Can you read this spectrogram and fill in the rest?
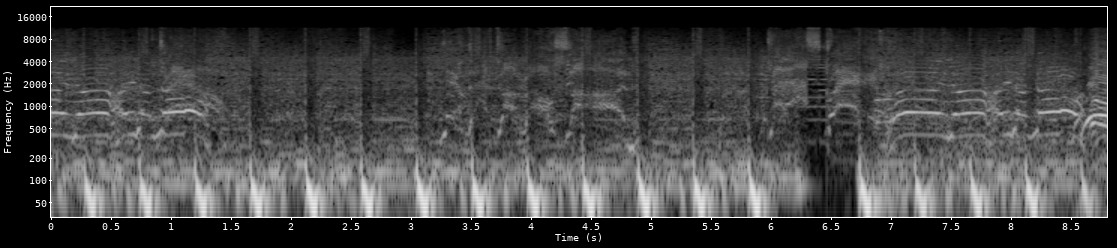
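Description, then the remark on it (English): Loud, wavering screams rise and fall in pitch over a dense, pounding backdrop, with a brief drop-out near the end before the shrieking resumes. “Scream!”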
